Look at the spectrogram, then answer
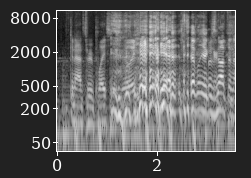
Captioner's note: laughing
